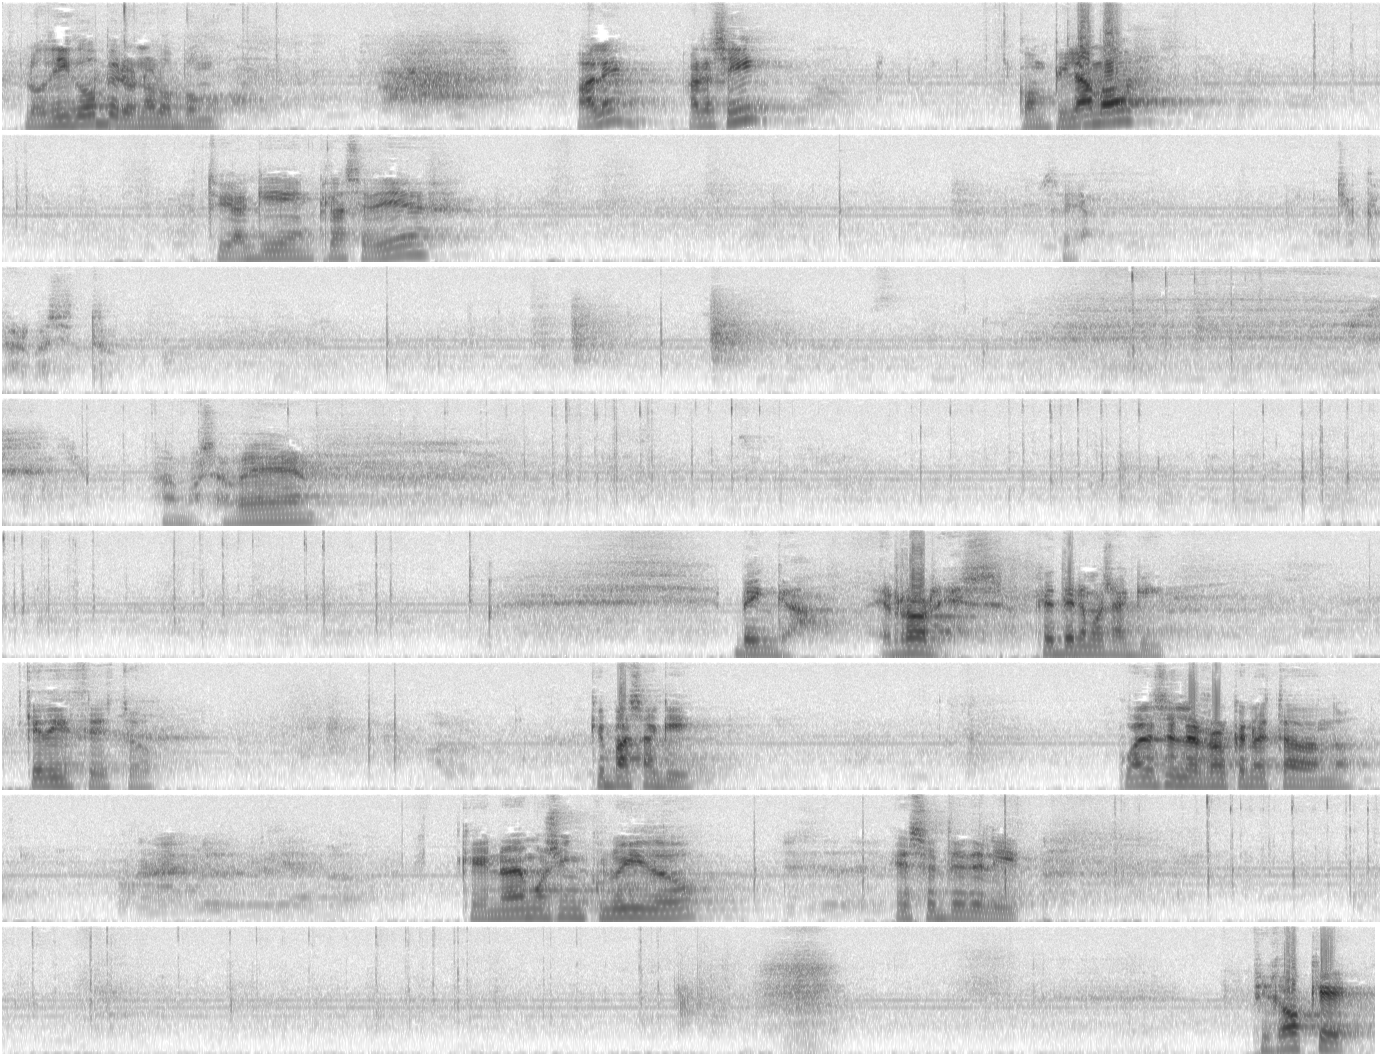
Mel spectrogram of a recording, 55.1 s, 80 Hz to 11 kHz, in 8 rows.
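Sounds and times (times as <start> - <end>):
faint high hum: 0.0 - 55.0
keyboard typing clicks: 6.5 - 7.1, 19.4 - 20.0, 23.2 - 30.0, 36.2 - 36.5, 45.1 - 51.7.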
